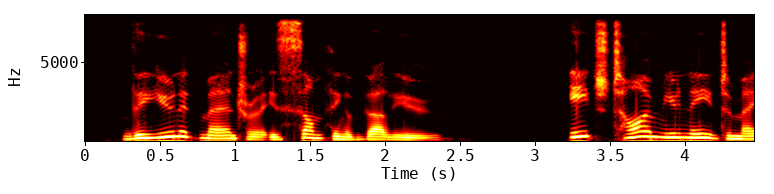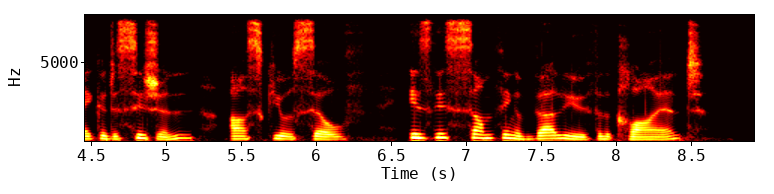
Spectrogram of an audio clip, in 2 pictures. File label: dialog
